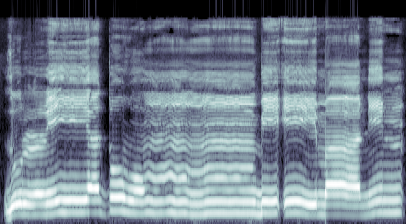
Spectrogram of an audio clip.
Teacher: Nah, ini kita tahan di sini mem berarti bertemu dengan ba karena disebut ikhfa syafawi. Ini ditahan dan dipanjangkan sedikit.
